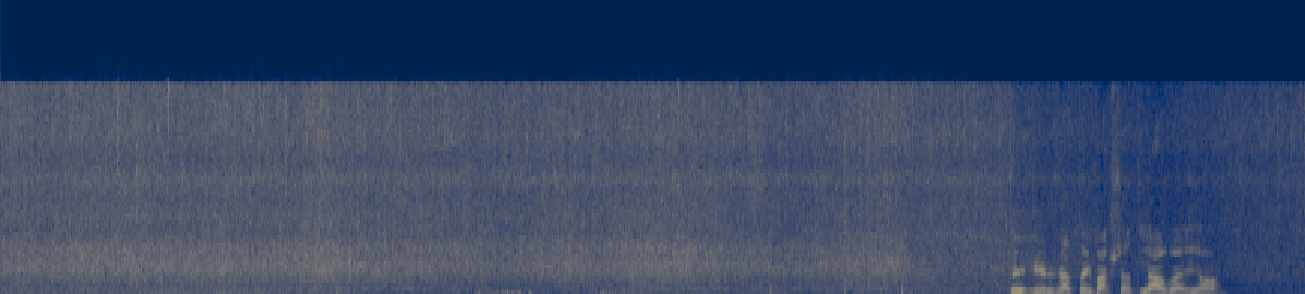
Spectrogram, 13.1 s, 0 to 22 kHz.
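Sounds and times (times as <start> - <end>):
wind buffeting microphone: 0.0 - 10.1
gusting wind: 0.0 - 11.1
heavy downpour: 0.0 - 13.0.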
